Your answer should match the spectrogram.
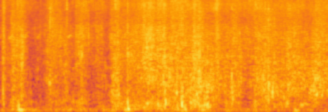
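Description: Water splashing and sloshing in irregular slaps as a large fish thrashes in a net in shallow, muddy water, busiest in the middle.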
